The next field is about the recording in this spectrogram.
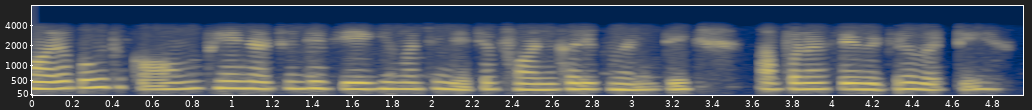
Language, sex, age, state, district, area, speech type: Odia, female, 18-30, Odisha, Koraput, urban, conversation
